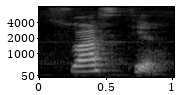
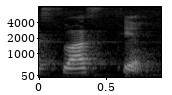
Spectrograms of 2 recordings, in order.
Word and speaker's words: स्वास्थ्य: से स्वास्थ्य लिखा जाएगा क्योंकि उच्चारण क्या हो रहा है स्वास्थ्य आधे स का उच्चारण हो रहा है स्वास्थ नहीं हो रहा है तो य प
